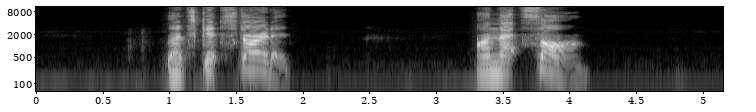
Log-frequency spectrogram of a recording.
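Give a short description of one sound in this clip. A teenage boy speaks briefly and casually, close to a microphone.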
